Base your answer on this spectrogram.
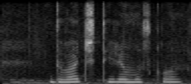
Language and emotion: Russian, neutral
